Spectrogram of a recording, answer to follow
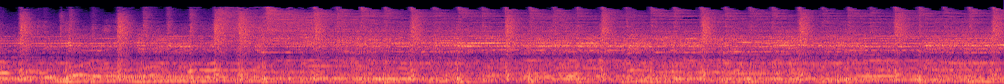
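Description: Live psychedelic rock band playing: electric guitars over a drum kit keeping a steady beat of about two hits a second.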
